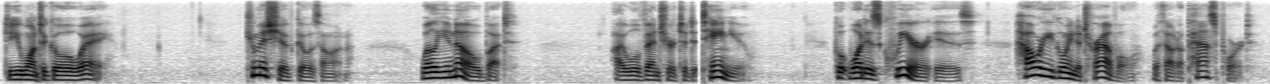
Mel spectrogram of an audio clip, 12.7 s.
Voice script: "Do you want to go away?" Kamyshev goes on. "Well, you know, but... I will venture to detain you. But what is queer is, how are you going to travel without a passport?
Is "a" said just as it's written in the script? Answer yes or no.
yes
